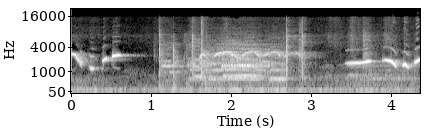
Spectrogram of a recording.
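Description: White-rumped shama singing rich, fluty whistled phrases that rise and fall, broken by a run of sharp, dry tack-like clicks in the middle.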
